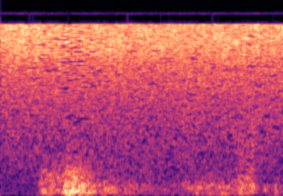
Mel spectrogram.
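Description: Steady heavy rainfall pours down over waterlogged streets in Deesa, Gujarat, with a deep rumble of thunder swelling early and fading, close and continuous throughout.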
